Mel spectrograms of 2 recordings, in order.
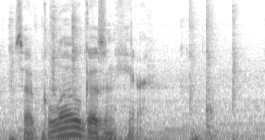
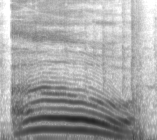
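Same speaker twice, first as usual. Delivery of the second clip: long, high, loud "oh" sliding down; loud realisation; 12 semitones higher, 13 dB louder than usual. Real, not acted. Player grasping which wood was meant, loud drawn-out realisation. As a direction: draw it out loud and high as it dawns.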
